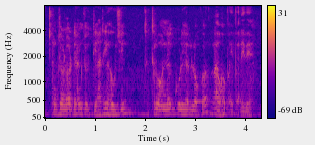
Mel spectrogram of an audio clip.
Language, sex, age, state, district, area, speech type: Odia, male, 18-30, Odisha, Subarnapur, urban, spontaneous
